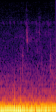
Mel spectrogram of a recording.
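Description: Road repaving machinery rumbling outside, a heavy low-pitched thundering drone that stays steady and loud throughout the short stretch, with no voices over it.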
